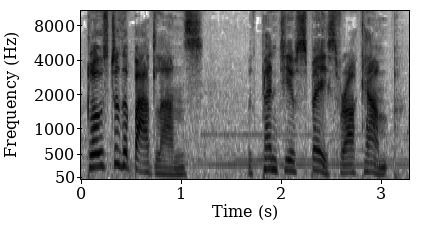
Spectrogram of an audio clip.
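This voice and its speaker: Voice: mid-range voice, very animated, normal speed, pushed and bright, faint music behind. An actor playing a shrewd, condescending scavenger boss making deals in a video game. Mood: businesslike. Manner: condescending, businesslike. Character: brisk, shrewd scavenger boss, sardonic dealmaker.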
